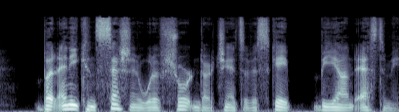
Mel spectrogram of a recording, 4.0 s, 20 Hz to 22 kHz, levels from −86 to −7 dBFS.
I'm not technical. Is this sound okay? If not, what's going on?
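No. At about 2.11 s the speech briefly drops out, a tiny gap that fades out and back in. This is AAC frame loss with muting. A small piece of the compressed audio, likely carried by the low-delay AAC compression used for calls, went missing. The player filled that spot with silence, and the length of the gap fits one short chunk of about 10 ms being lost.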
